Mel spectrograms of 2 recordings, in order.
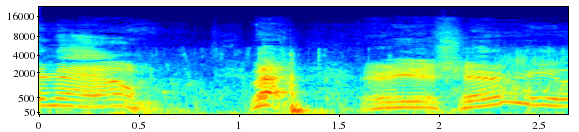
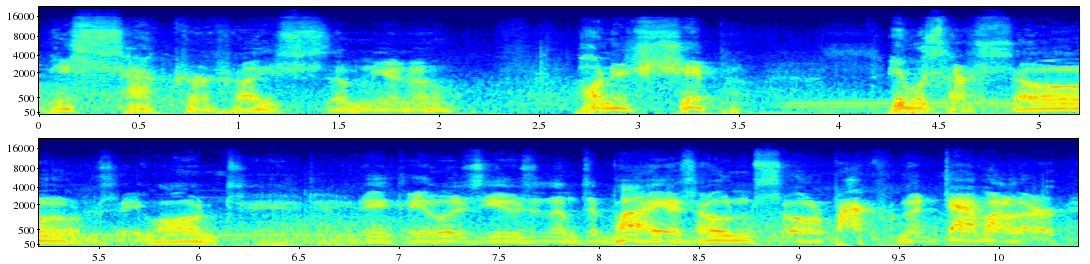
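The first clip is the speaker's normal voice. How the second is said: softer, lower spooky telling; hushed tale; 6 semitones lower, 5 dB quieter than usual. Acted. Boatman telling of Red Eye, hushed. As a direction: drop to a hush for the legend. Ghost story told in hushed tone.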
